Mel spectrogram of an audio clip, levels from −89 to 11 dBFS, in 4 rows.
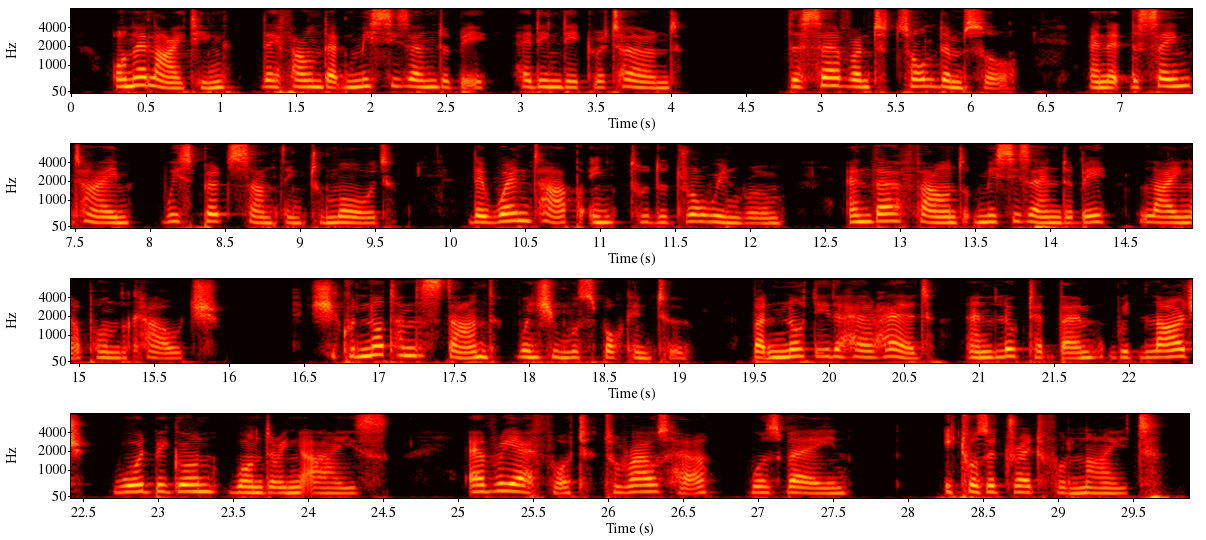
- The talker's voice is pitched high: Yes, high, 215 Hz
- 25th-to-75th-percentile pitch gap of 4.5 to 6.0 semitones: No, average, 3.0 semitones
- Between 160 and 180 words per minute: No, average, 150 wpm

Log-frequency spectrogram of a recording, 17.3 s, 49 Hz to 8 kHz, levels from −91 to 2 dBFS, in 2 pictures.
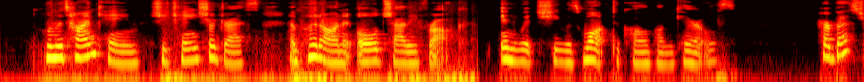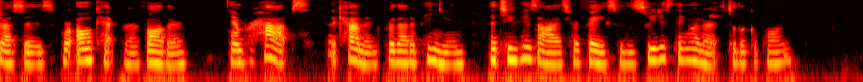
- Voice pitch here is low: No, medium, 175 Hz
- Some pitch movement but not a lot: Yes, average, 3.7 semitones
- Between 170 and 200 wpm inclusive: Yes, average, 190 wpm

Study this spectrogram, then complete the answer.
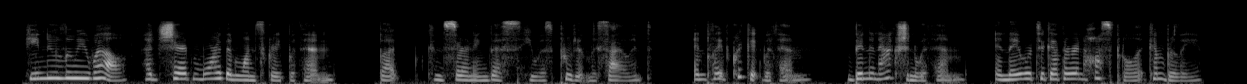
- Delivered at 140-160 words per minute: No, average, 200 wpm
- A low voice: No, high, 220 Hz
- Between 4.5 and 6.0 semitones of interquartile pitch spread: Yes, wide, 5.5 semitones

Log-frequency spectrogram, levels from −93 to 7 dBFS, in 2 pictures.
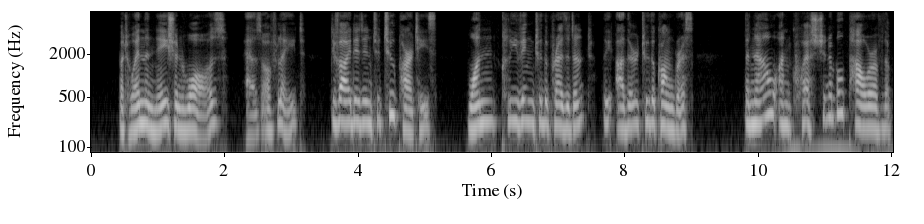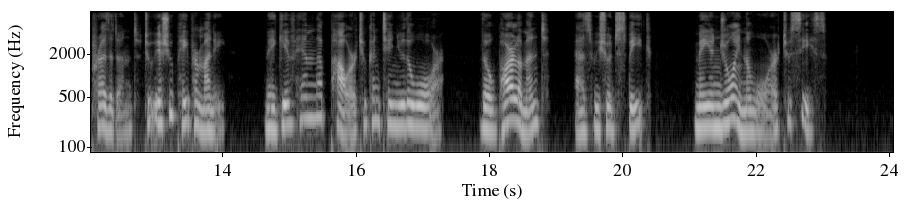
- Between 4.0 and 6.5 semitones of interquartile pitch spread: No, average, 3.3 semitones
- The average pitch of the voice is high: Yes, high, 195 Hz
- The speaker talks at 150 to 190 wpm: No, slow, 135 wpm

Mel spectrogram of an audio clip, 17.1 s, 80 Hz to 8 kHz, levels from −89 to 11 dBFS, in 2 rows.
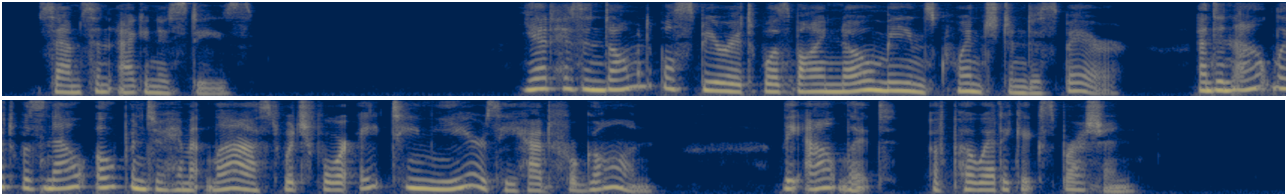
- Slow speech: Yes, slow, 125 wpm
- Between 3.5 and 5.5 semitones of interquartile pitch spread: Yes, average, 4.3 semitones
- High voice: Yes, high, 245 Hz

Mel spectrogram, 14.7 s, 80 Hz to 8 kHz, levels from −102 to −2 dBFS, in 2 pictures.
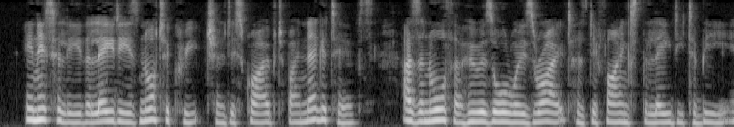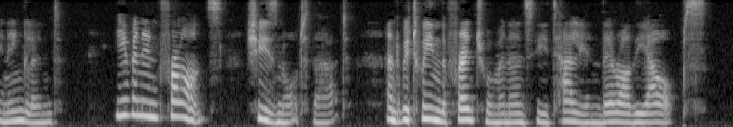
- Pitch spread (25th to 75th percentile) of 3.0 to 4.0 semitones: Yes, average, 3.3 semitones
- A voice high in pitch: Yes, high, 210 Hz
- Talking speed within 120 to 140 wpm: No, average, 180 wpm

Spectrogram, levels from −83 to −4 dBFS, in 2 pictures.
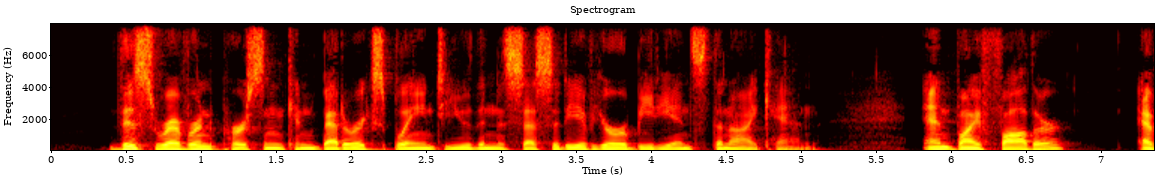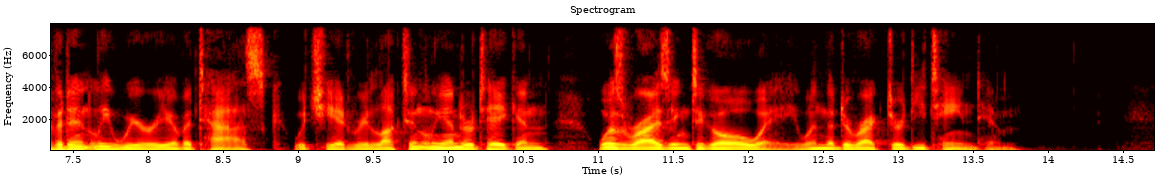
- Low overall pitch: Yes, low, 105 Hz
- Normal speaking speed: Yes, average, 160 wpm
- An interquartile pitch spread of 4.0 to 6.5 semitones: Yes, average, 4.4 semitones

